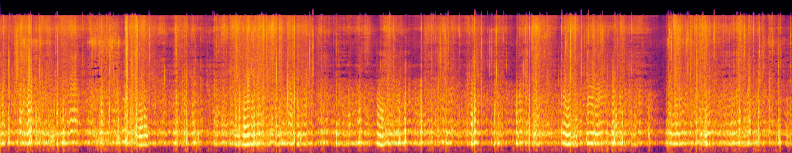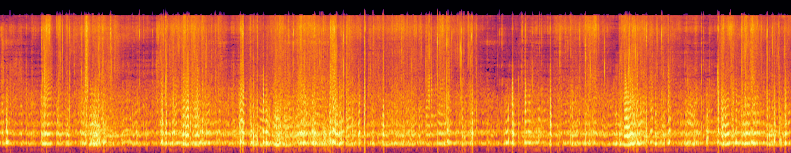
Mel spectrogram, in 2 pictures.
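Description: Dense, steady buzzing of a mass of honey bees flying close around the microphone while their hive is open and being smoked, many wing tones wavering over one another, with scattered small clicks throughout.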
